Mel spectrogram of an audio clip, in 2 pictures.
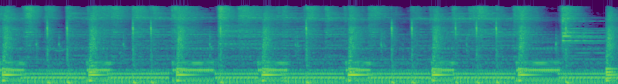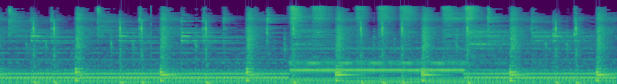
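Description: Instrumental rock: a drum kit played at a slow beat with a heavy accent about once a second, over held electric guitar chords that change a few times.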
